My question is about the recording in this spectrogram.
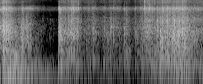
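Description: A fertilizer bag being handled, crinkling and rustling in two stretches: a short one at the start and a longer one from about half a second in.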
